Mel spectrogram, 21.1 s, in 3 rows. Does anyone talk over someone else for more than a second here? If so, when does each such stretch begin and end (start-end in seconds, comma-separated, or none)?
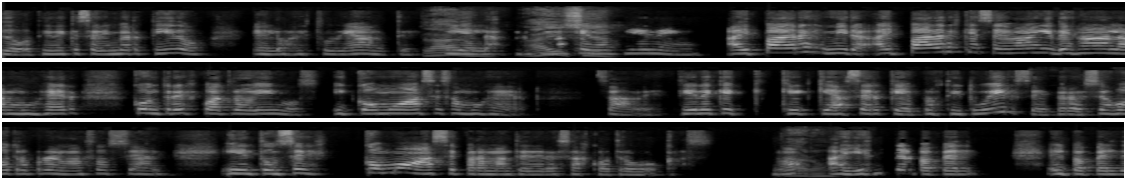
2.6-3.8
